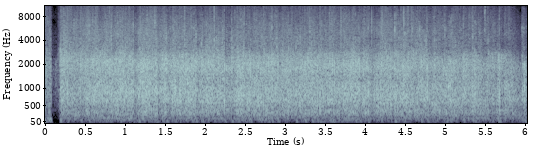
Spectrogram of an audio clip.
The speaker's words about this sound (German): Ich möchte auch deine Frau herzlich willkommen heißen. Schön, dass du auch da bist. Gebt ihr doch auch einen Applaus.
